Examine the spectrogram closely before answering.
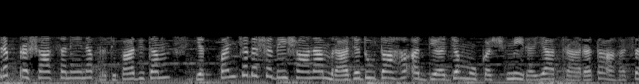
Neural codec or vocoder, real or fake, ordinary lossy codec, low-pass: none; real; AAC, 32 kbps; 3.6 kHz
